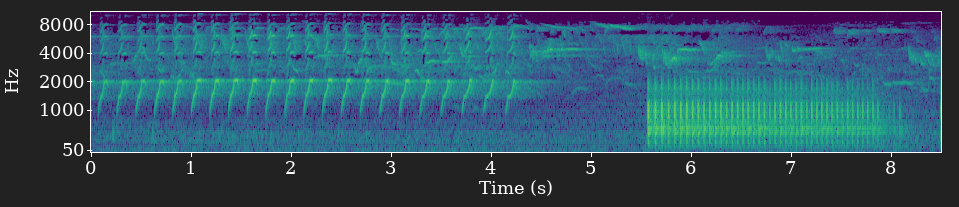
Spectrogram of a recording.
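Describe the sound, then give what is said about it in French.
A black woodpecker in a forest gives a long, rhythmic series of loud ringing calls to mark its territory, about twenty evenly spaced notes, followed by a dense, rapid burst of powerful drumming that lasts a few seconds. “Bavard, le pic noir entame ensuite un chant pour marquer son territoire.”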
